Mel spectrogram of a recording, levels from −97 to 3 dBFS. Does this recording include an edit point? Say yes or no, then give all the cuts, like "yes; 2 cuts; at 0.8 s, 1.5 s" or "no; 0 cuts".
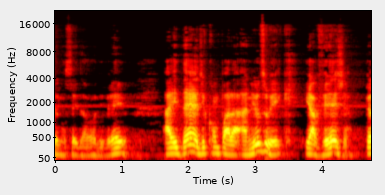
no; 0 cuts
